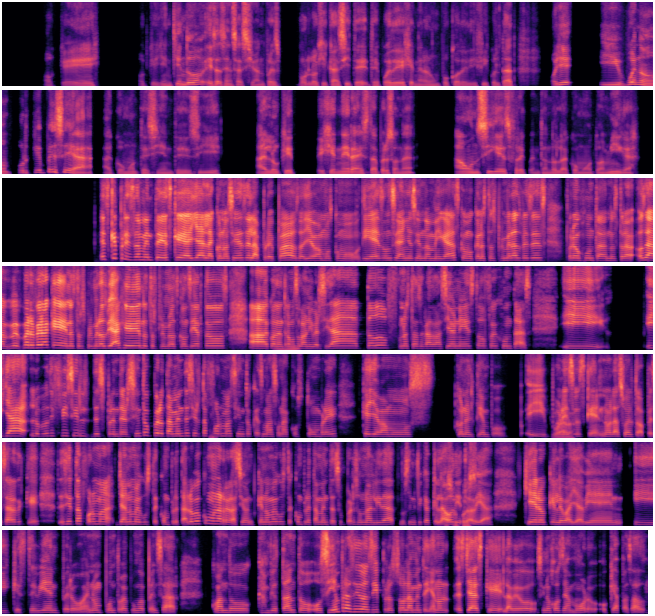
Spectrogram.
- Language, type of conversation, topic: Spanish, advice, ¿De qué manera el miedo a que te juzguen te impide compartir tu trabajo y seguir creando?
- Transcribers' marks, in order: tapping; other background noise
